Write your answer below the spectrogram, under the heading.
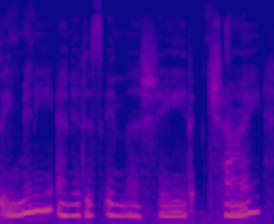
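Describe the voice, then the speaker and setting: A soft-spoken woman talks in a gentle tone. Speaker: stay-at-home mom and beauty ASMR creator. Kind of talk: ASMR makeup collection video, casual talk to camera. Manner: soft-spoken, gentle.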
